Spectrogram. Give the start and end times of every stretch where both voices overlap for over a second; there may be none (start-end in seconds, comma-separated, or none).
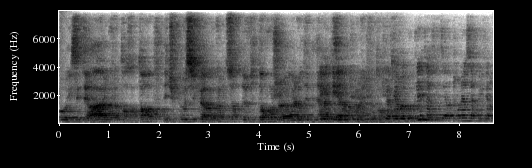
5.2-6.8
